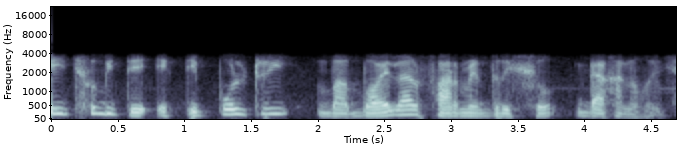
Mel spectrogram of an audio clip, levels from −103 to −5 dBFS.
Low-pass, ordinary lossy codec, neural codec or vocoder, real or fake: 3.6 kHz; Opus, 32 kbps; vocoder, 22.05 kHz, 80 mel bands, Vocos; fake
